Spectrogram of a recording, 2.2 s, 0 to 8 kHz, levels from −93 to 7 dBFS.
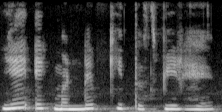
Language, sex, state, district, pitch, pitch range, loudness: Hindi, female, Assam, Kamrup Metropolitan, 250 Hz, 235-280 Hz, -13 LUFS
